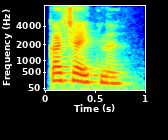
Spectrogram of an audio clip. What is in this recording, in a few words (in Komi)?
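"качайтны", Komi, female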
